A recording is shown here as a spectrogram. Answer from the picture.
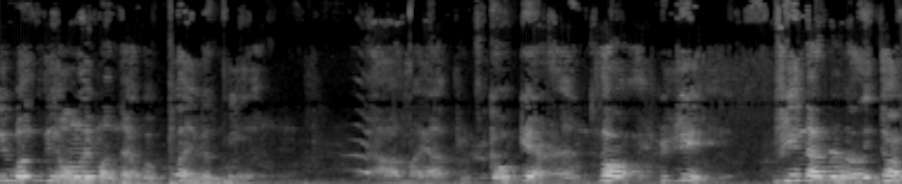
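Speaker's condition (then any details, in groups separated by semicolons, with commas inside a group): Cerebral palsy; wheelchair, daily anti-spasm medicine, physical therapy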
